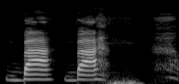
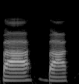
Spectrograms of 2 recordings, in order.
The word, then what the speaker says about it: baba: Emphasis is on the second syllable syllable.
